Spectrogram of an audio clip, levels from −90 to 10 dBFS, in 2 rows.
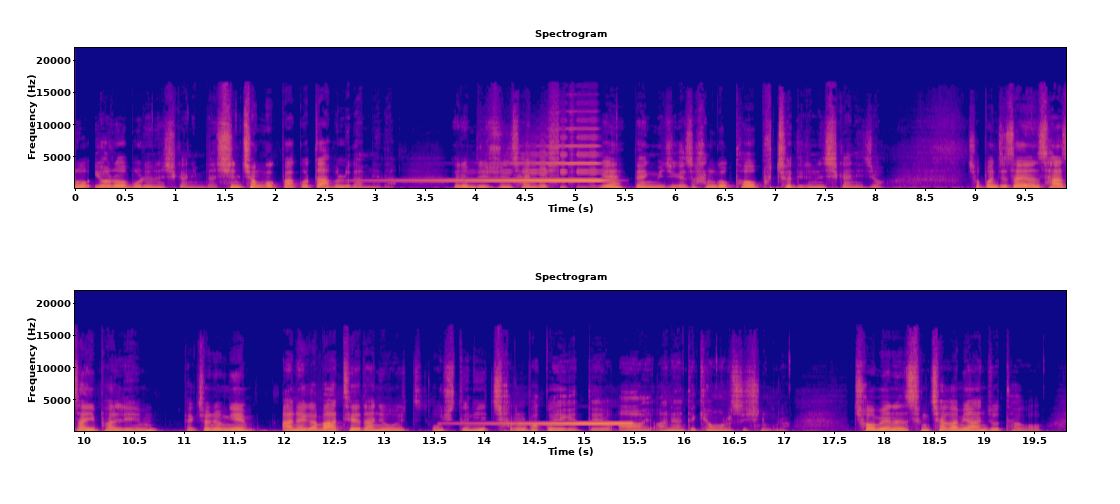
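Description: At 2.73 s a loudspeaker feedback squeal rises under the speech, a single tone near 1.3 kHz that swells over about two seconds until it sits a little above the voice, stopping at 5.54 s. It returns from 13.53 to 15.54 s at the same pitch, building faster. The microphone was hearing its own loudspeaker, and the loop gain exceeded one at that frequency. Unlike a steady interference whine, it grows from nothing rather than starting at full level.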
